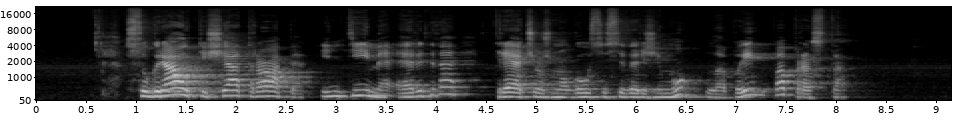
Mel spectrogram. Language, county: Lithuanian, Klaipėda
